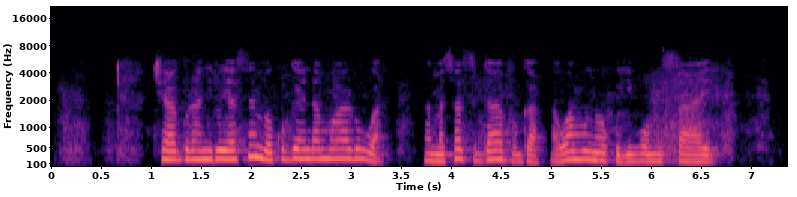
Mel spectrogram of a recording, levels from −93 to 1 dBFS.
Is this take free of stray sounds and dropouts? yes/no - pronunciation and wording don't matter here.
yes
